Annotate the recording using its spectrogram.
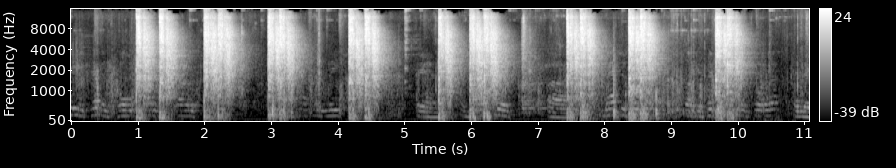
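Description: Gunshots crack one after another outdoors, echoing briefly.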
